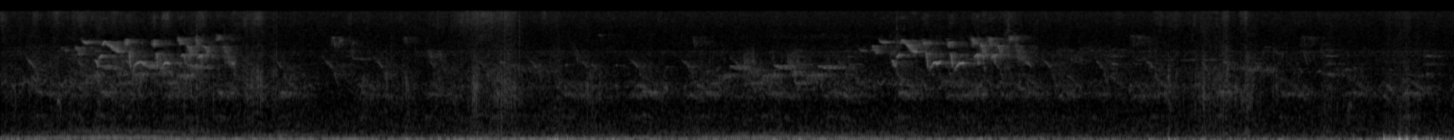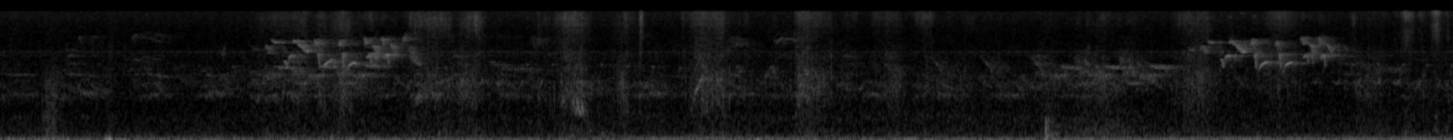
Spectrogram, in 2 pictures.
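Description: Faint outdoor ambience with a low steady rumble. A songbird sings a short, high phrase four times, roughly every eight or nine seconds. A single soft bump comes about halfway through.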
